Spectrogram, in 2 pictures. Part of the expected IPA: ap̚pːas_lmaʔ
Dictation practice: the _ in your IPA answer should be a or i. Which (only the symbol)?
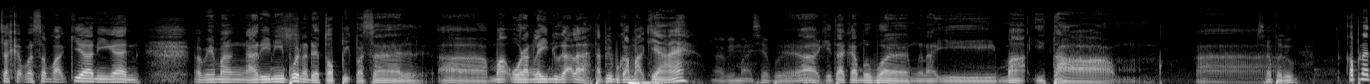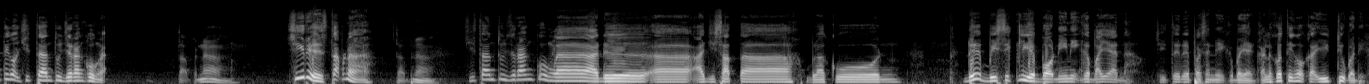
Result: a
